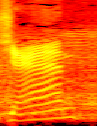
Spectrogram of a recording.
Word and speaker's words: John: Also, we pronounce his name Jan, because Jan.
